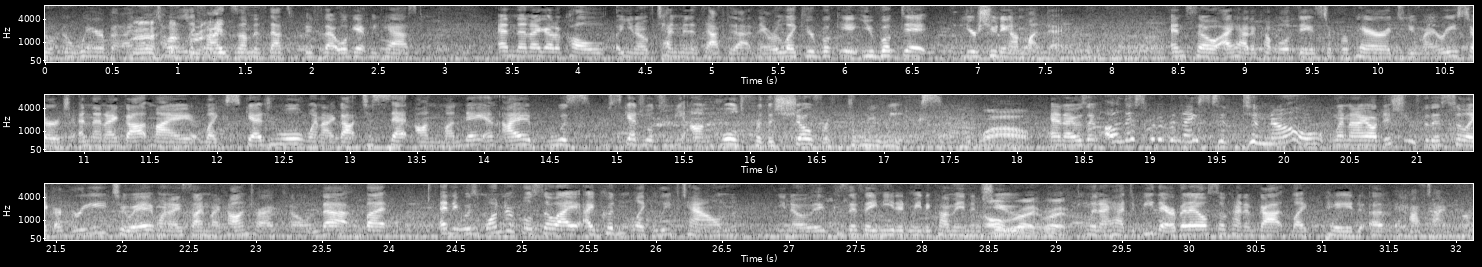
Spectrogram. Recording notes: Live from Motor City Comic Con 2017.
